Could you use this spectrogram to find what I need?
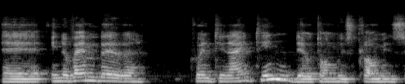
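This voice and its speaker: A man with an Italian accent speaks in a somewhat breathy, medium-pitched voice with ordinary pitch variation. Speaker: government agency director. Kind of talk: conference presentation. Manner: halting.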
